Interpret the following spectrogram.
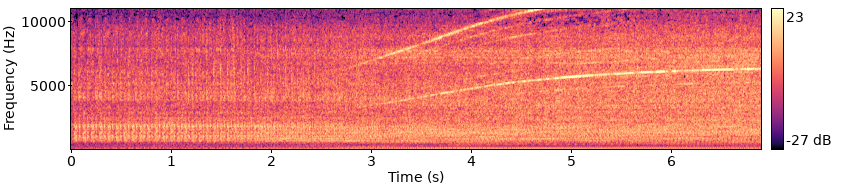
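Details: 1977 Peterbilt 359 diesel started after sitting 20 years, glow plugs possibly not working: heavy roar climbing steadily with a rising high whine as revs run up on their own, diesel runaway.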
